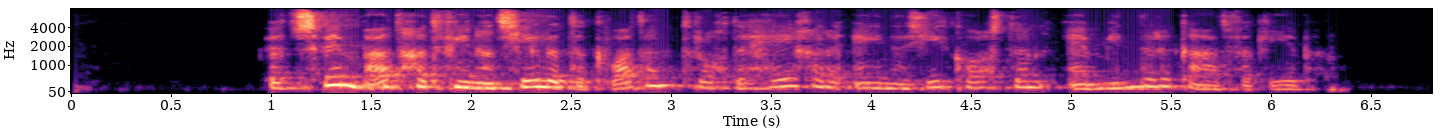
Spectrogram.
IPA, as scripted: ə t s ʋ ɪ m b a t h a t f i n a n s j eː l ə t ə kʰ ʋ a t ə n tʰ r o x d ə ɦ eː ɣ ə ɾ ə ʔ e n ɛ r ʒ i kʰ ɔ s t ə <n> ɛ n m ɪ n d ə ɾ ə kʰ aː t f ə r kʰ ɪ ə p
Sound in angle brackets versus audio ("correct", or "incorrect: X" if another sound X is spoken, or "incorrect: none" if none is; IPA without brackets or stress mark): correct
